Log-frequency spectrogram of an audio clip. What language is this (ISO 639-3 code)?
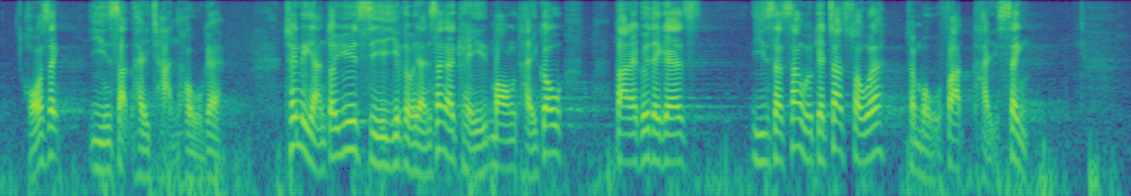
yue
